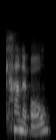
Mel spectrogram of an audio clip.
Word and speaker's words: cannibal: obviously like I said before cannibal the stress is on the first syllable cannibal was the the verb nibble the stress is on the first syllable nibble nibble okay so cannibal nibble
